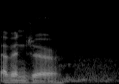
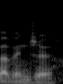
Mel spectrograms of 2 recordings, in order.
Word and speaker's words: Avenger: J'ai également appris que pour le mot Avenger, la lettre R se prononce différemment en anglais britannique et en anglais américain.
